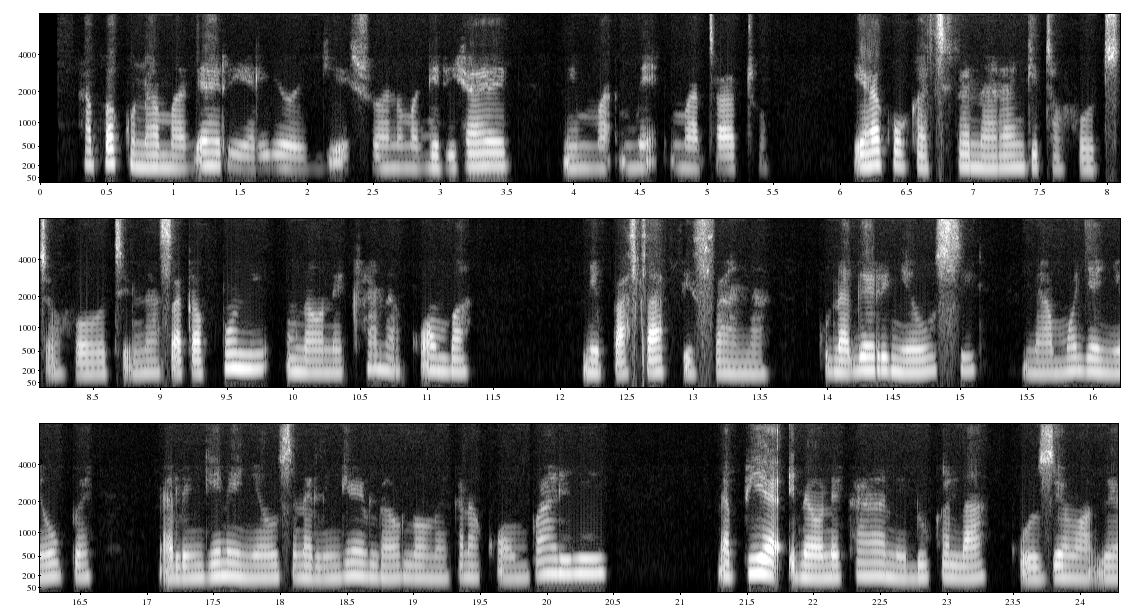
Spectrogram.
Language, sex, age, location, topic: Swahili, female, 18-24, Mombasa, finance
